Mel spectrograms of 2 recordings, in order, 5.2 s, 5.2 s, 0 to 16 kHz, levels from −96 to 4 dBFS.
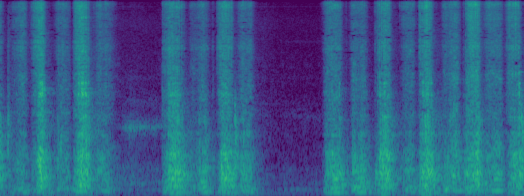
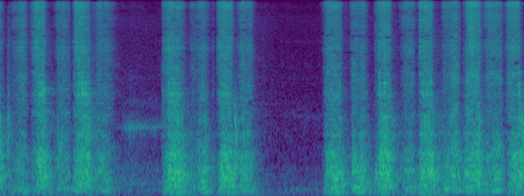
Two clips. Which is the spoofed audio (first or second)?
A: second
